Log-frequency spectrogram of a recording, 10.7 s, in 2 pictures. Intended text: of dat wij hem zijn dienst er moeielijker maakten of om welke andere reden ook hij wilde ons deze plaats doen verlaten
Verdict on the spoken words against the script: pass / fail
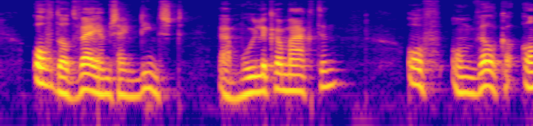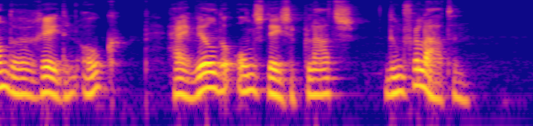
pass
